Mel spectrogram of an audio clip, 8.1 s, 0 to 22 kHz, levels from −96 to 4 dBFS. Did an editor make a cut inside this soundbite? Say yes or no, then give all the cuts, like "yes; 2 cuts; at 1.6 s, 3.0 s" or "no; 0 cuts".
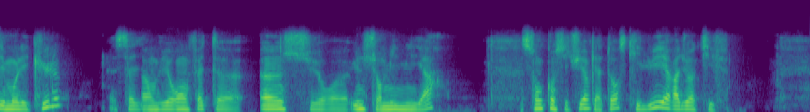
yes; 3 cuts; at 1.4 s, 5.2 s, 5.9 s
